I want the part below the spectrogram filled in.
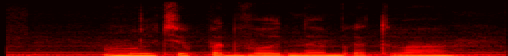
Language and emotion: Russian, neutral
